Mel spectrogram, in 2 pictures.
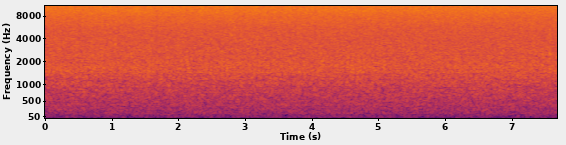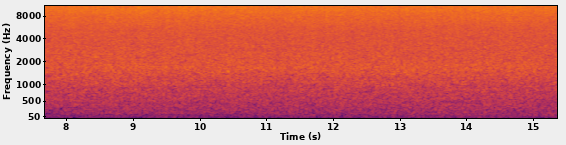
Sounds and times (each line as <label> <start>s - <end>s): droplets on the Northeast side of the fountain's center 0.0s - 15.3s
